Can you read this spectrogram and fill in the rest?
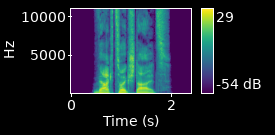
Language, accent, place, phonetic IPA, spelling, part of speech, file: German, Germany, Berlin, [ˈvɛʁkt͡sɔɪ̯kˌʃtaːls], Werkzeugstahls, noun, De-Werkzeugstahls.ogg
- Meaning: genitive singular of Werkzeugstahl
